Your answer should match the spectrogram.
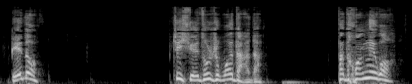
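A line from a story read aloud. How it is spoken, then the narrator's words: Distant boy shouting. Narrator (Chinese): 从不远的地方传来了一个男孩子的喊声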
